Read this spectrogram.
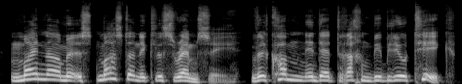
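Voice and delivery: high-pitched ceremonial greeting; solemn teacher's welcome. A narrator's reading. Teacher greets pupils at the dragon library, solemn. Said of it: "begrüßte der Lehrer sie feierlich".

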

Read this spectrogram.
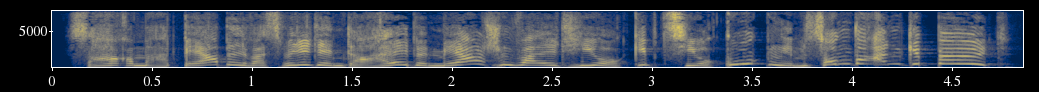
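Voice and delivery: put-on very high, squeaky girl voice; cheeky young girl.

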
